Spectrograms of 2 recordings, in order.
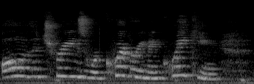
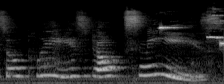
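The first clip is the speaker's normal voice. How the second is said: slow, higher plea; slow pleading; 6 semitones higher, much slower than usual. Acted. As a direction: drag it out, pleading. Hippo begging elephant.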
